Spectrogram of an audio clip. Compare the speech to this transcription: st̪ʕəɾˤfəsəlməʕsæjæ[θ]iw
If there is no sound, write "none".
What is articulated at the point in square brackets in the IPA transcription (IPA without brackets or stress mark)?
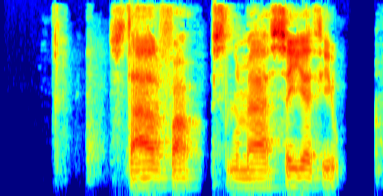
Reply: θ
